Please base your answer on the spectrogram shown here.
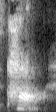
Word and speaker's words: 胖: So 心宽体盘, pronounced as pan, but individually it pronounced as pang.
